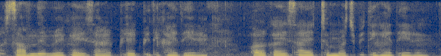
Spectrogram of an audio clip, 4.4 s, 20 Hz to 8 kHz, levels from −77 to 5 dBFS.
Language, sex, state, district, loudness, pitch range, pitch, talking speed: Hindi, female, Arunachal Pradesh, Papum Pare, -20 LUFS, 180-205 Hz, 190 Hz, 255 wpm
